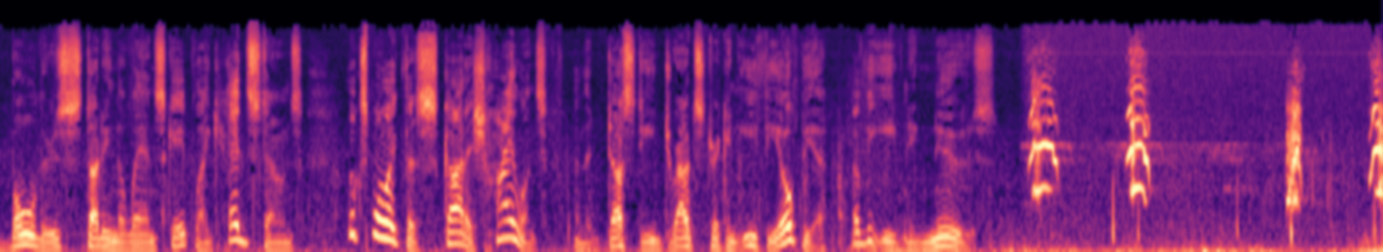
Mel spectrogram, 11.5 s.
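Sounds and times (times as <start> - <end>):
speech: 0.1 - 8.7
Ethiopian wolf yelping: 8.5 - 9.8, 10.7 - 11.5.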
